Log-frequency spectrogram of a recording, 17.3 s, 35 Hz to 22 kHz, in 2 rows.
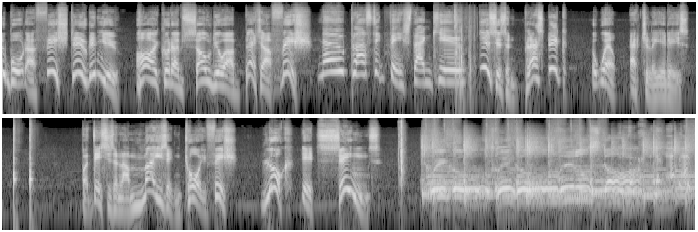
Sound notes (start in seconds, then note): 8.8 taps; 16.7 both giggling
